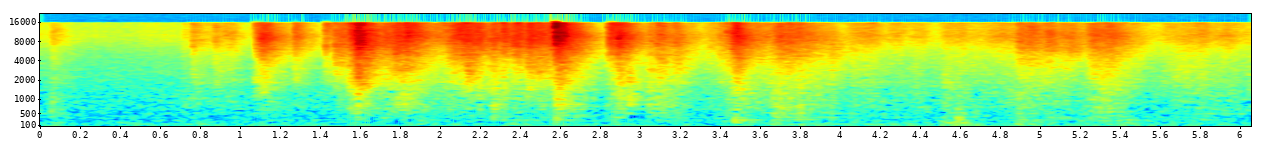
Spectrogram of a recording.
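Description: Trading cards being handled and flicked through by hand: a quick run of swishes and flicks starting about a second in, thinning out after about four seconds.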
